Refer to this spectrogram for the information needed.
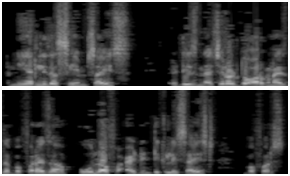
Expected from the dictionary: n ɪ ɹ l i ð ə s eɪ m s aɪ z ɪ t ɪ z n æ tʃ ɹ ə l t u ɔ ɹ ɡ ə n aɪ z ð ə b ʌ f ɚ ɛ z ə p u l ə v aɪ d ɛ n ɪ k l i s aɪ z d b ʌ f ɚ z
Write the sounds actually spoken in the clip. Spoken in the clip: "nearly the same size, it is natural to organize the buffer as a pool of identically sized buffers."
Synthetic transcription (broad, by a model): n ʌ ɹ l i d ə s eɪ m s aɪ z ɪ t ɪ z n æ tʃ ɹ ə l t u ɔ ɹ ɡ ə n aɪ z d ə b ʌ f ɚ ɛ z ə p u l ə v aɪ d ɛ n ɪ k l i s aɪ z d b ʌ f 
